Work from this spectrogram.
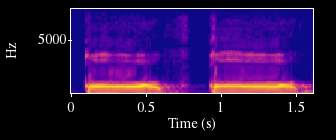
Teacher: زبان کی جڑ اوپر والے تالو کے نرم حصے سے لگے تو قاف پڑھا جاتا ہے دو نقطوں والا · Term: دو نقطوں والا قاف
